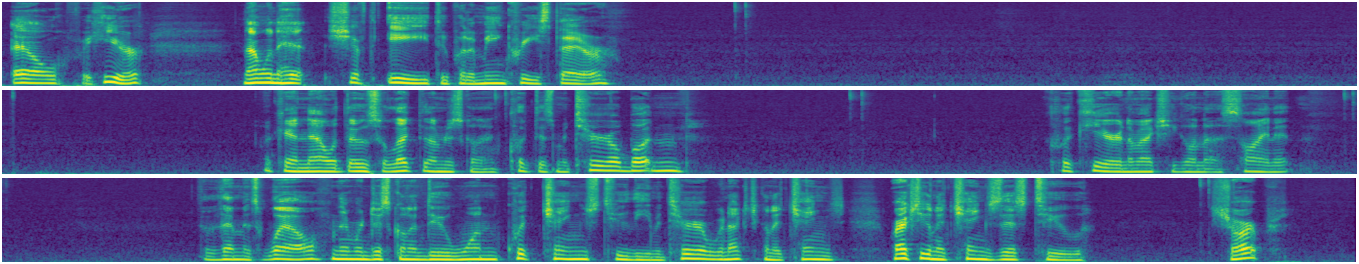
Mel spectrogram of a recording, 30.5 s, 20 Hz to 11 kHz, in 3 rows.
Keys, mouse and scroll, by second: 0.4 ctrl+l, 2.8 shift+e, 14.0-15.7 drag, 16.7-20.9 drag, 21.1 click, 26.8-28.2 drag.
